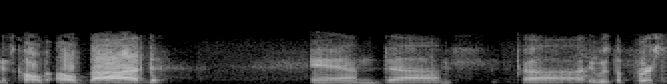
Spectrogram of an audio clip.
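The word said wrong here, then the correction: Aubade: since, did I pronounce it correctly, or somewhat correctly? – Pretty close, Obad. Obad.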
